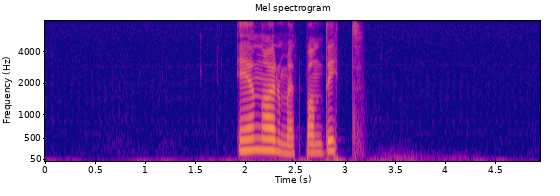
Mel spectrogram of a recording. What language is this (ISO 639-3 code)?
nor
